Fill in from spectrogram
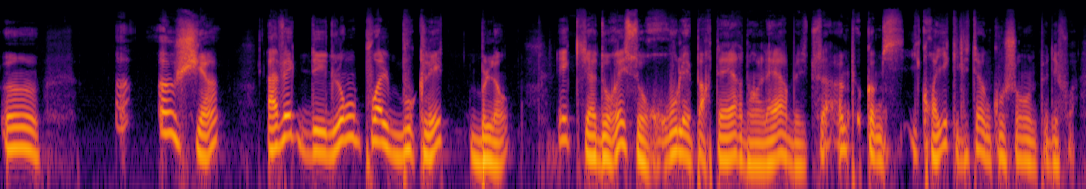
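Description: A man improvising a bedtime story for a child at home, playful and animated with small hesitations. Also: mid-range voice, moderate pace, husky, dry recording, studio quality. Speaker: parent telling a bedtime story.

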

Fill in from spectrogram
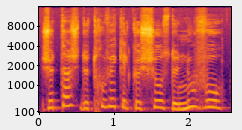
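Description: A woman's voice: a little high, measured pace, a little mellow, dry recording, pitched above the performer's own voice, natural voice. A woman doing a dazed, meek dwarf jester. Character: drunk, bewildered dwarf jester, man.

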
